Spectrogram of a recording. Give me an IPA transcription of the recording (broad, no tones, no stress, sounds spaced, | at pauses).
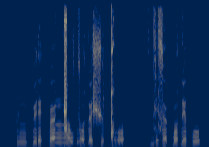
p i ŋ i k͡p y ɾ e k͡p œ ŋ͡ǁ o w d l o ɗ ə ʃ y ɡ͡ǃ o | d i z œ k͡p o ɗ e p u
